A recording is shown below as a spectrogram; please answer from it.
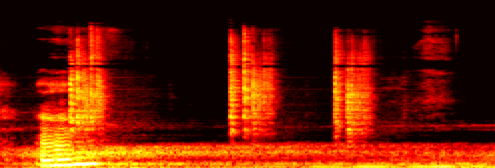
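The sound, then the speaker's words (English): Dice rolled onto a table for a damage roll in a tabletop roleplaying game: one loud clattering rattle, then a few shorter clinking bursts as the dice settle, over a low background hum. “Okay, so let us roll the damages. I didn't prep my dice.”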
